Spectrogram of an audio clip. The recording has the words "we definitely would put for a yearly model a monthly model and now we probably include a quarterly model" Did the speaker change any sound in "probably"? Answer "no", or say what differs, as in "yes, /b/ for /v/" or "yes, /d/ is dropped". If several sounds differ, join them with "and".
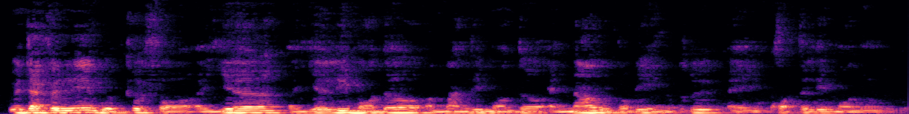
no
